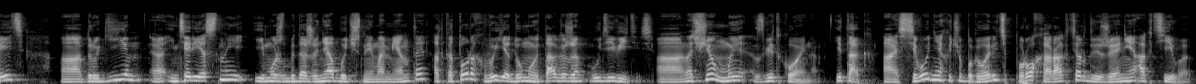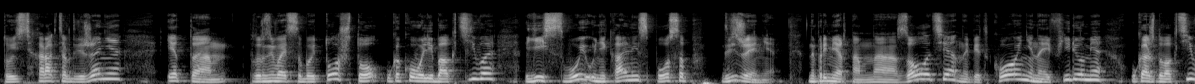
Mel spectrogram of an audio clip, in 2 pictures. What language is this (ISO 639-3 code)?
rus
